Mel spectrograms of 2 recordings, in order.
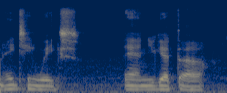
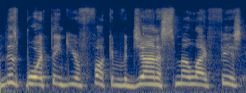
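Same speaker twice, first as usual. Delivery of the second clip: high-pitched mock indignation, running on; outraged instructor; 9 semitones higher than usual. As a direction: imitate a superior denouncing a recruit to onlookers. Instructor exposing cadet, retold.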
